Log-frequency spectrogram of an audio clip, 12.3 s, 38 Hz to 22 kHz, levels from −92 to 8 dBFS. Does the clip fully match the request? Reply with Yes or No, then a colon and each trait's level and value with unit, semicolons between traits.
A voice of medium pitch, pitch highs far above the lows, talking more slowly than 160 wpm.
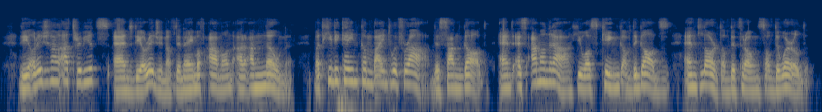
No: medium, 155 Hz; wide, 5.8 semitones; average, 195 wpm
